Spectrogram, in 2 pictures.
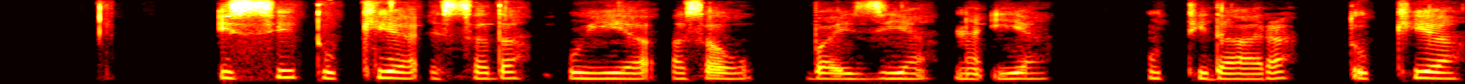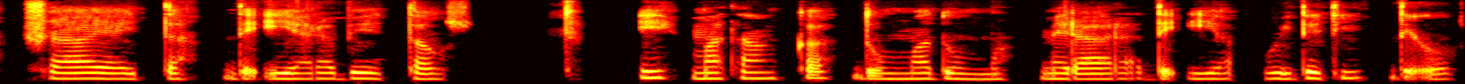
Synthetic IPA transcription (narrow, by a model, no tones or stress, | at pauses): ʔɪsːɪt̪ʊkːɪjaʔɛsːɐd̪ɐʊjɪjaʔɐsɐw | bɐjzːɪjɐnɐʔɪja | ʊt̪ːɪd̪aːɾɐ | t̪ʊkʰːɪjaʃaːjɐjd̪ːɐd̪ɛʔɪjaɾɐbe̞ːt̪ːɐws | ʔɪmɐt̪ɐŋkːɐd̪ʊmːɐd̪ʊmːɐmɛɾaːɾɐd̪ɛʔɪjɐʊjd̪ɛt̪ɪd̪ɛ̰ʔoːs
